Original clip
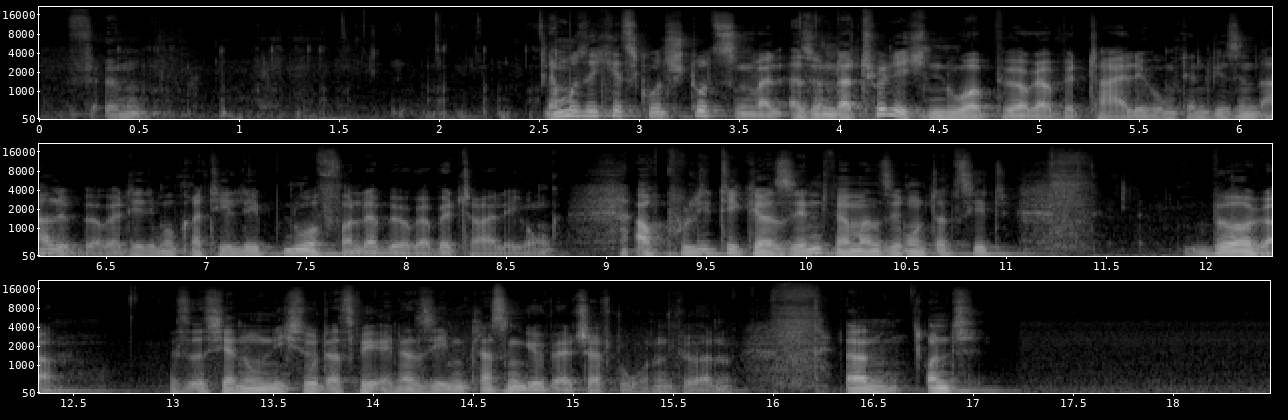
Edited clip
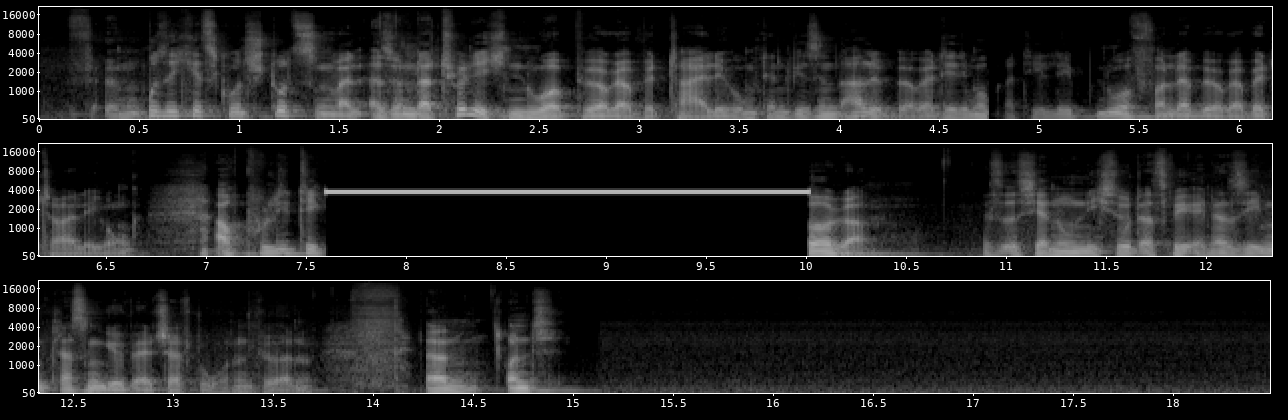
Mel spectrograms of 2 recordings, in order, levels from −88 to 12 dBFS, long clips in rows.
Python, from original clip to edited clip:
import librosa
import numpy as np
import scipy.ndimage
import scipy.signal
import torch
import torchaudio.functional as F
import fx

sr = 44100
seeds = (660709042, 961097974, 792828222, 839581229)

y = fx.edit(x, sr, fx.cut(start_s=0.55, length_s=2.1),
    fx.fade_in_span(start_s=6.84, length_s=1.03),
    fx.bleep(start_s=9.69, length_s=2.42, hz=3780.0, db=-10.5), tone=tone)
